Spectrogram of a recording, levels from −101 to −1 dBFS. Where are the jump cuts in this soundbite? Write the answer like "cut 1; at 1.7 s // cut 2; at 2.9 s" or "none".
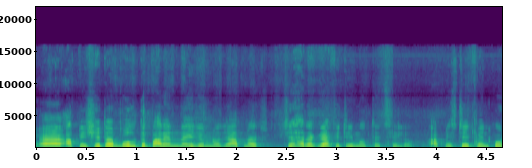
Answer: none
